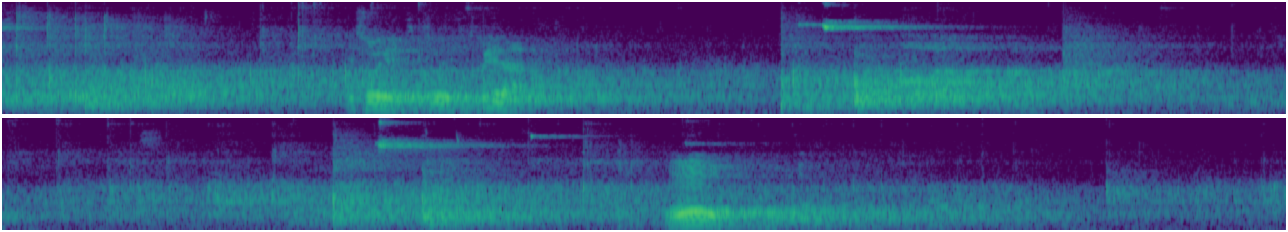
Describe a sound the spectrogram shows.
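A table tennis ball clicks back and forth off paddles and the table in a large echoing hall.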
